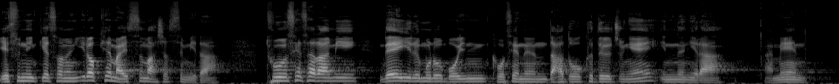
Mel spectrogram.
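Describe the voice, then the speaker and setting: A man speaks at a moderate pace in a fairly high voice, his intonation lively, with audible room echo. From Seoul, South Korea. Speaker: pastor. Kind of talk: sermon. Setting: church.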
